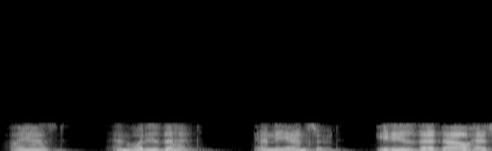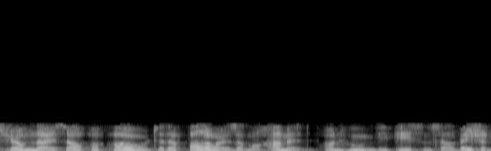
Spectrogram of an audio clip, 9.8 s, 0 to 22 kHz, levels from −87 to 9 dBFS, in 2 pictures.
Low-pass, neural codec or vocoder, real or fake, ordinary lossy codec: 7.2 kHz; none; real; AAC, 16 kbps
